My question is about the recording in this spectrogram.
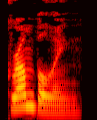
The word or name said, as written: grumbling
